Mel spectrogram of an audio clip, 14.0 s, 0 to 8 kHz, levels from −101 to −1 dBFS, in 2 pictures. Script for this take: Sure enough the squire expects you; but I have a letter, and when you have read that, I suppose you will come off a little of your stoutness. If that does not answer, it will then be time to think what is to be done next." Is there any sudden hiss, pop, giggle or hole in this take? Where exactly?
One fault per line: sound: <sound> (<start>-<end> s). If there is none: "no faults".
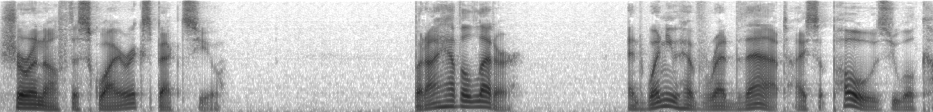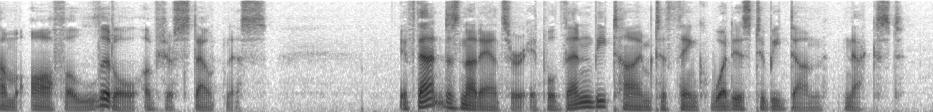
no faults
